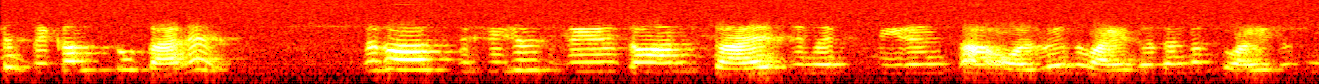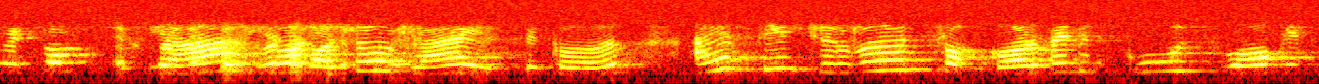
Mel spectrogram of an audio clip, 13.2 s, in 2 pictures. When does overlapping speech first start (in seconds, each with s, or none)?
7.3 s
